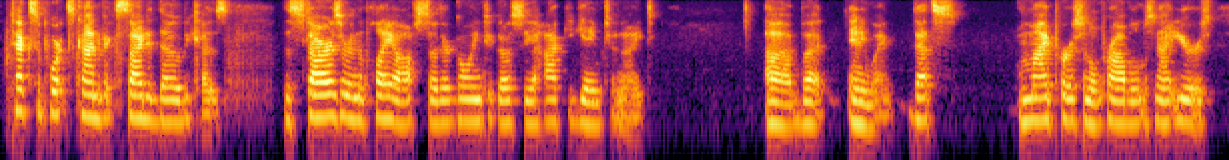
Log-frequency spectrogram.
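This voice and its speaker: With a New England accent, a woman speaks at a fairly slow pace, her fairly low pitch showing ordinary variation. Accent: Yankee. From US North. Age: 70s. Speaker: psychic reader. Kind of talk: livestream chat.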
